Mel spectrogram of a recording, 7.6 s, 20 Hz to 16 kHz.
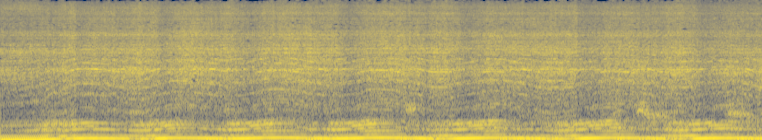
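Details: Nissan 200SX first start after engine rebuild: engine runs smoothly and revs up and back down repeatedly, picking up cleanly each time, no knocking, rattling or squealing; normal running and revving.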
